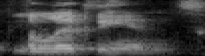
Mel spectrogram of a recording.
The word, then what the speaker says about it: Philippians: The Philippines? – Philippians. Philippians.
